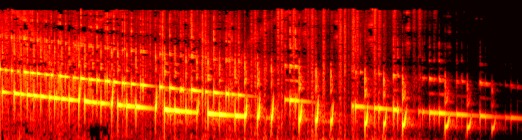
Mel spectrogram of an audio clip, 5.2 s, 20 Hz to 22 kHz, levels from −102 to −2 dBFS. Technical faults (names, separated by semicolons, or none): none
